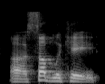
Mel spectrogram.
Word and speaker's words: Sublocade: And now we have Sublocade, which is sounds like the word supplicate, which means to beg, right.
